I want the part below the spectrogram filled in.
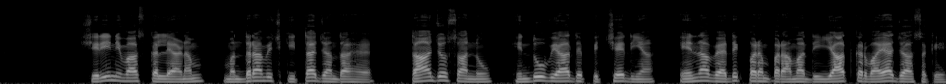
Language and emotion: Punjabi, neutral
